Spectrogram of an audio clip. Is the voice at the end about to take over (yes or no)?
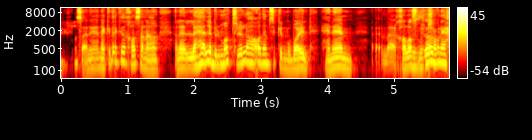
yes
